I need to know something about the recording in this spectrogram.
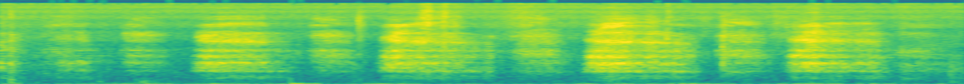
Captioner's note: breathing sounds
